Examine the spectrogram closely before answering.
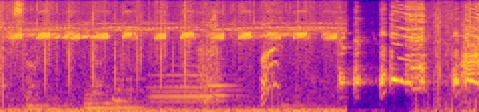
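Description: Crickets chirping in a fast, even pulse, which cuts off suddenly about three and a half seconds in. A rooster crowing follows near the end.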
